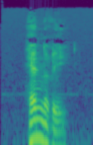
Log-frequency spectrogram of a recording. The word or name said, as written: Henri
